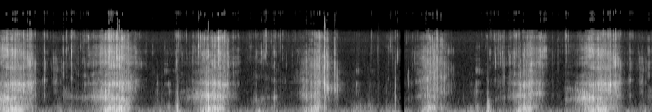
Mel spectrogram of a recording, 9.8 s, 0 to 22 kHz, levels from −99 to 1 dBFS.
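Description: From 5.53 to 6.10 s the audio shows repeated stalls (stutter). Packets arrived late or slower than playback consumed them, so the jitter buffer emptied four times in that half-second. Each gap was bridged by extending the preceding sound, 112 ms in total with the longest hold at 72 ms, roughly a fifth of the span. Nothing is lost, but the sound hitches and drags unevenly before resuming its normal flow.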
